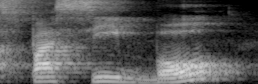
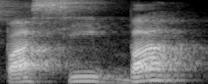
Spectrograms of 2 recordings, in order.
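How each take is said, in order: First: The final vowel is a clear 'o' sound. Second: The final vowel is an 'a' sound. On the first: It is read the way it is spelled. The speaker calls it wrong. "it's not spasibo" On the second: It is said the way native speakers say it. The speaker calls it right. "it's spasiba, even though it's written spasibo"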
